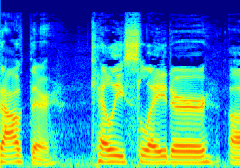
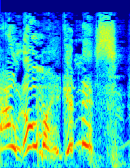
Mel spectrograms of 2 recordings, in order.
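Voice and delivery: much higher, startled exclaim; shocked gasp. A narrator's reading. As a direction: gasp as he wipes out. Narrator gasps at wipeout.

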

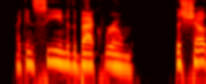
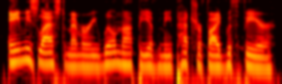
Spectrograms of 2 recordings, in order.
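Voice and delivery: ordinary delivery, nothing marked

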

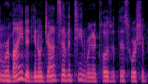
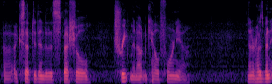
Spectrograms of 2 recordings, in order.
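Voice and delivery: usual speaking voice

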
